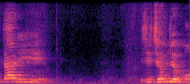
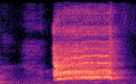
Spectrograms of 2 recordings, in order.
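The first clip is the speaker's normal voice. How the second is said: imitated baby shriek; 10 dB louder than usual. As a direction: belt out a baby's piercing yell. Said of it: "자기 의사 표현을 그렇게 하는".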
